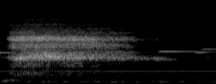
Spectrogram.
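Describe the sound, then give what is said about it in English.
A single deep breath drawn in, a steady airy rush that swells quickly and then slowly fades away, with no talking. “Let's take some deep breaths in and release. And we're breathing in.”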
